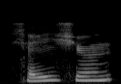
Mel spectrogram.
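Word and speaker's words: 青春: 자, 138번 이 한자의 발음은 세이슌, 세이슌, 청춘.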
